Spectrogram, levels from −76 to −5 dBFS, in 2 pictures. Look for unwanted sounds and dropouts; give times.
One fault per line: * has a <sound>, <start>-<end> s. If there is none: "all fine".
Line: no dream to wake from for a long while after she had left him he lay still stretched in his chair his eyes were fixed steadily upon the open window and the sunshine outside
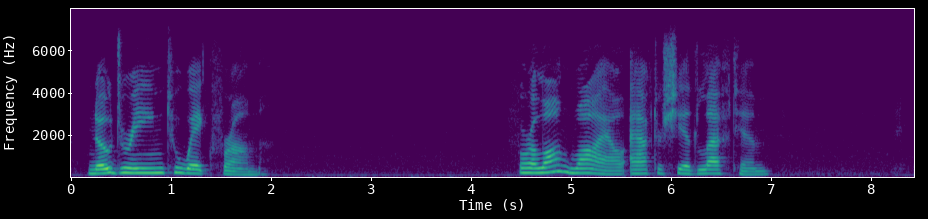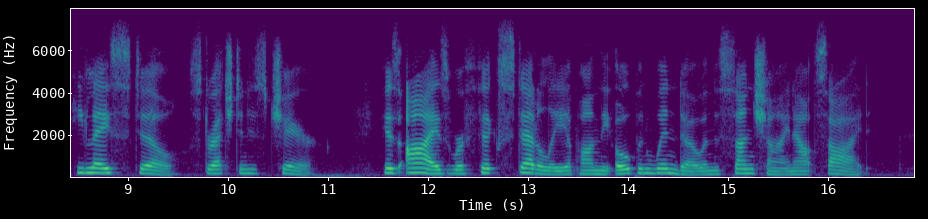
all fine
